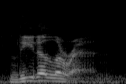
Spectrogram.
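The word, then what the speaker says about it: Lydha Lran: is in order let us set forth for leader luran L lauran that's how you pronounce it okay I am guessing lader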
